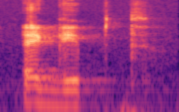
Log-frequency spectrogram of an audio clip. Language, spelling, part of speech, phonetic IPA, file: Czech, Egypt, proper noun, [ˈɛɡɪpt], Cs-Egypt.ogg
- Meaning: Egypt (a country in North Africa and West Asia)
